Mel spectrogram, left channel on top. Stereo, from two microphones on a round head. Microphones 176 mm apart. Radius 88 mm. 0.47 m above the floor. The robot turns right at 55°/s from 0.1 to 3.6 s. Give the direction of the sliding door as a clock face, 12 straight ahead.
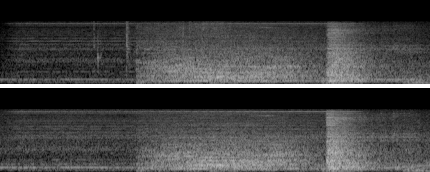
8 o'clock.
